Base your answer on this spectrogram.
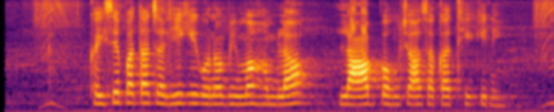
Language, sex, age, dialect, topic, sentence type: Chhattisgarhi, female, 18-24, Central, banking, question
